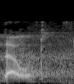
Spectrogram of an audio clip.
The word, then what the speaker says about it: داود: داود الله رازق واوين، واوين، لكن ما في أحد ينطق داود بواو واحدة، حتى لو ما يعرفه من قبل أول مرة يشوفه على طول يقول له داود داود.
